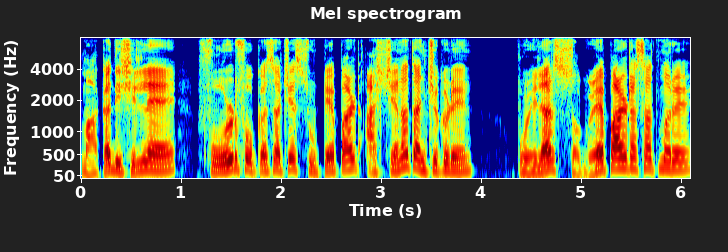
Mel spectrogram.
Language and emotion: Goan Konkani, surprised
